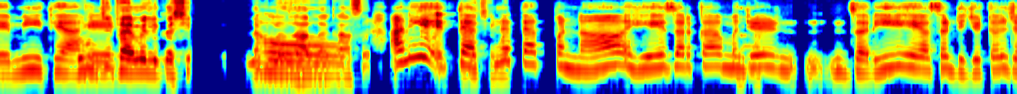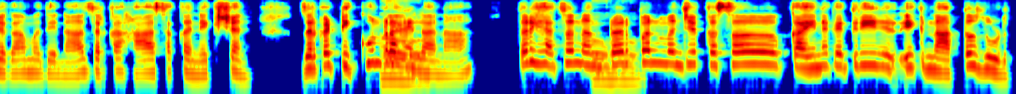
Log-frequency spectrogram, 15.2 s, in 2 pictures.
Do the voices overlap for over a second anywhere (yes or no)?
yes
